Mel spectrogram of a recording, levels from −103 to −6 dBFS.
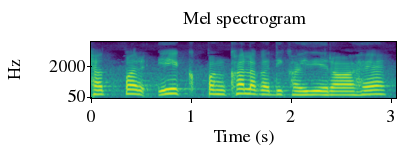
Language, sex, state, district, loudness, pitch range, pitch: Hindi, male, Uttar Pradesh, Shamli, -16 LUFS, 195-230 Hz, 210 Hz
